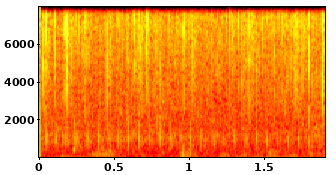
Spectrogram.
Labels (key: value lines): label: biophony, rattle
recorder: SoundTrap 500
